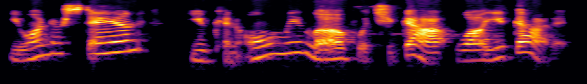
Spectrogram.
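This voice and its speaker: A woman's voice: a little high, expressive, normal speed, vocal fry, slightly rough, pitched above the performer's own voice, heavily acted. Storybook elder woman, read by a female narrator: kindly, firm, earnest, folksy; slightly muffled recording. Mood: tender, earnest.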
